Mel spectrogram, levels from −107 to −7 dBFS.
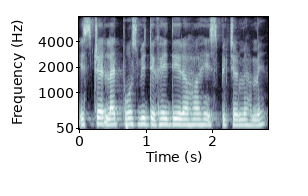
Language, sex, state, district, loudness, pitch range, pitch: Hindi, male, Arunachal Pradesh, Longding, -15 LUFS, 145-155 Hz, 150 Hz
